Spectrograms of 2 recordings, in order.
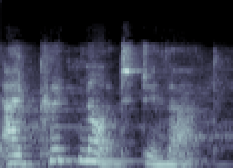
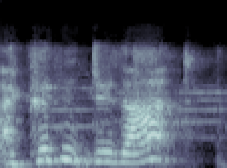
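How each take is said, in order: First: 'Could not' is said as two full words. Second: 'Could not' is contracted into one word. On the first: This is the correct, careful way of saying it. "correctly you should say" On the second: This is the everyday way of saying it. "Normally we say"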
